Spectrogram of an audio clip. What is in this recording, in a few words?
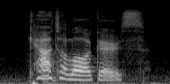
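"cataloguers", US English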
